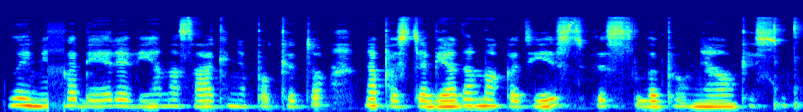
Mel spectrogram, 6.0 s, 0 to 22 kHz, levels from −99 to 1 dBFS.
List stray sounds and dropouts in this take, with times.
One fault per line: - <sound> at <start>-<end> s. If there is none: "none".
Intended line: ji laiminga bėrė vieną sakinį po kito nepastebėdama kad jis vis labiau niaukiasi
- dropout at 0.4-0.5 s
